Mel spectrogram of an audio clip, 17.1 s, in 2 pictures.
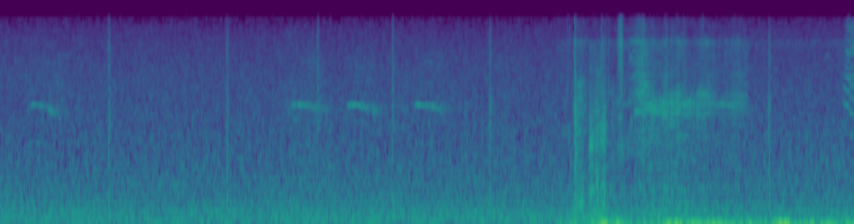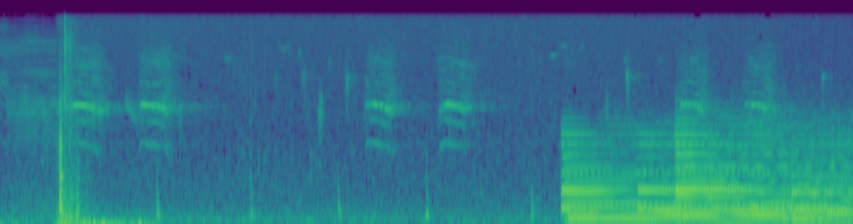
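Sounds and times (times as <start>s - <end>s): bird chirping: 2.8s - 4.6s, 8.4s - 17.0s
music: 14.2s - 17.0s.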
